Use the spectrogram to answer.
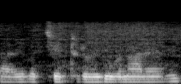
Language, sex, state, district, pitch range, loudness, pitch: Hindi, male, Bihar, Muzaffarpur, 120-125 Hz, -15 LUFS, 120 Hz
